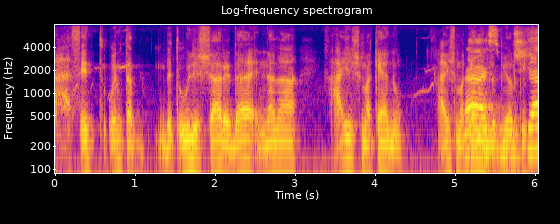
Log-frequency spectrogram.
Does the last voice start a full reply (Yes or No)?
Yes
